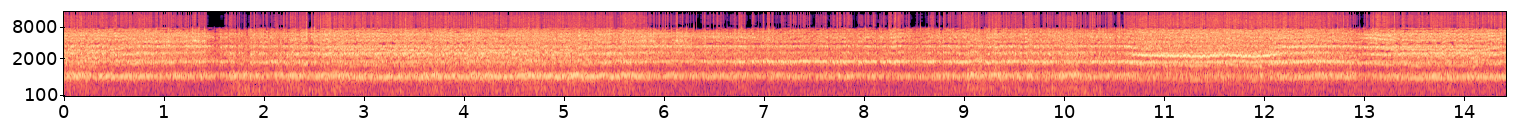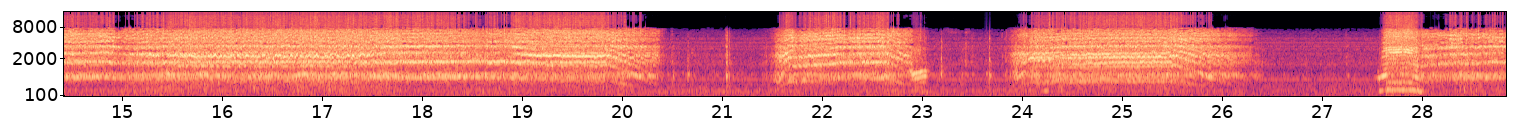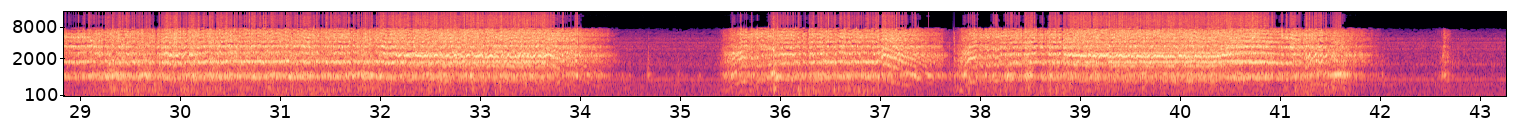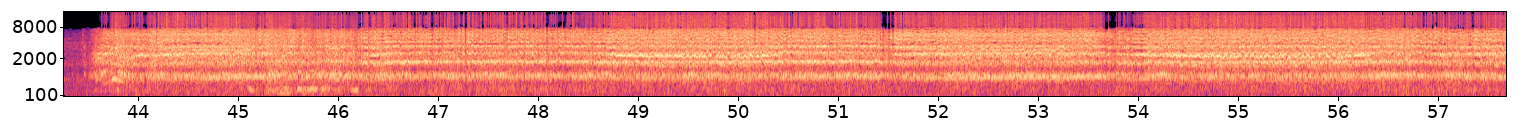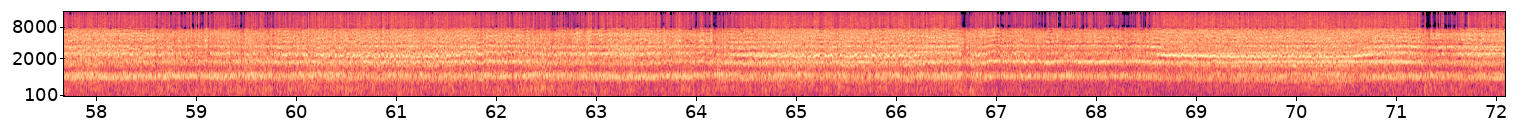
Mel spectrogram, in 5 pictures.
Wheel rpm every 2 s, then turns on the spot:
220, 220, 220, 230, 230, 220, 220, 220, 220, 220, 40, 90, 150, 10, 200, 230, 190, 50, 160, 190, 160, 20, 200, 230, 220, 220, 210, 210, 220, 220, 220, 220, 210, 230, 220, 220.
22-24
